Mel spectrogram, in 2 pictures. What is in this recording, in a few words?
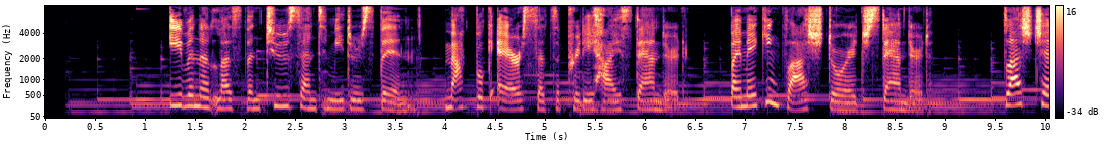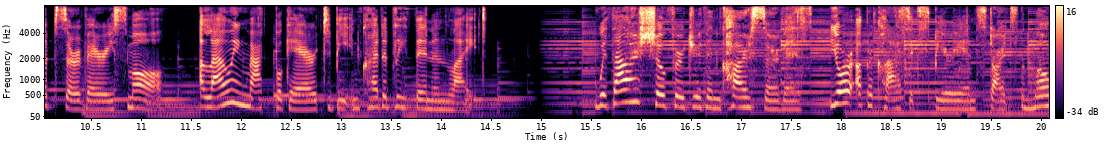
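American English, General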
